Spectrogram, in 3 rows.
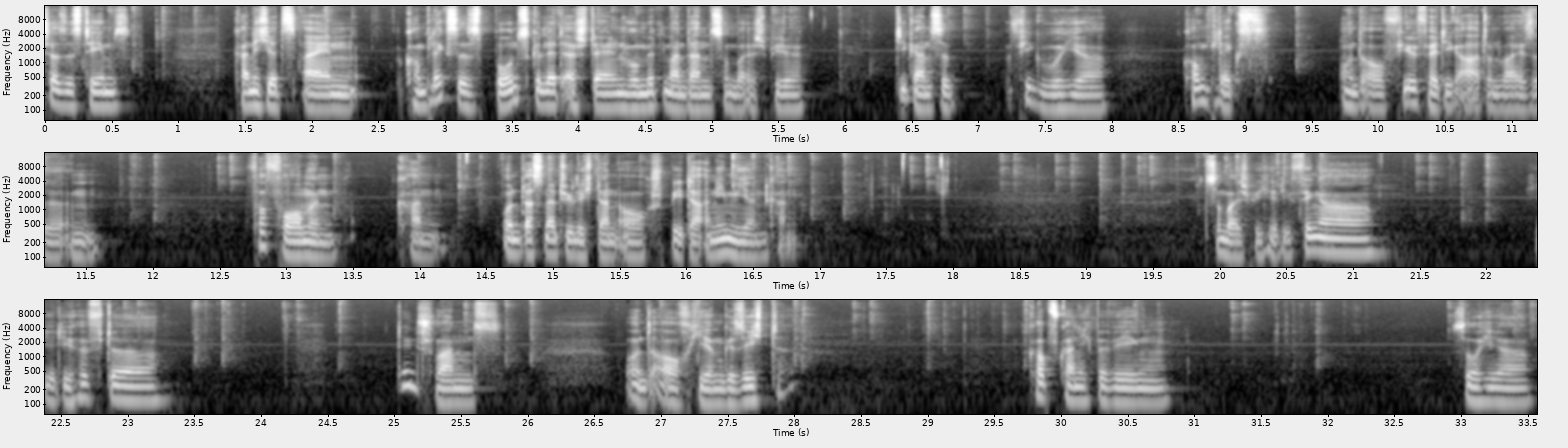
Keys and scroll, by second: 0.9 n, 1.3 t, 6.0 g, 11.8 r, 14.4 s, 17.4 r, 18.0 r, 19.2 s, 19.8 r, 24.5 g, 25.3 g, 28.9 g, 29.4 r.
